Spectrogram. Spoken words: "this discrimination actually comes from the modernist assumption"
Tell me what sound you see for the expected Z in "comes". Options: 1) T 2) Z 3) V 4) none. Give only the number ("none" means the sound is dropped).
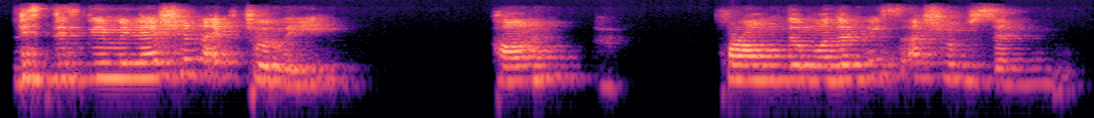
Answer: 4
